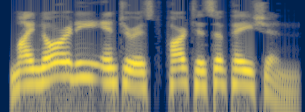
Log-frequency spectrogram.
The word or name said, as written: MINORITY INTEREST PARTICIPATION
